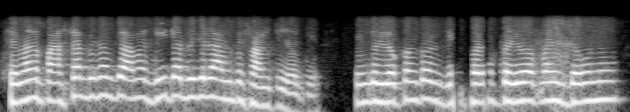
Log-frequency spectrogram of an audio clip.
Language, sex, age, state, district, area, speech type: Odia, male, 60+, Odisha, Sundergarh, rural, conversation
